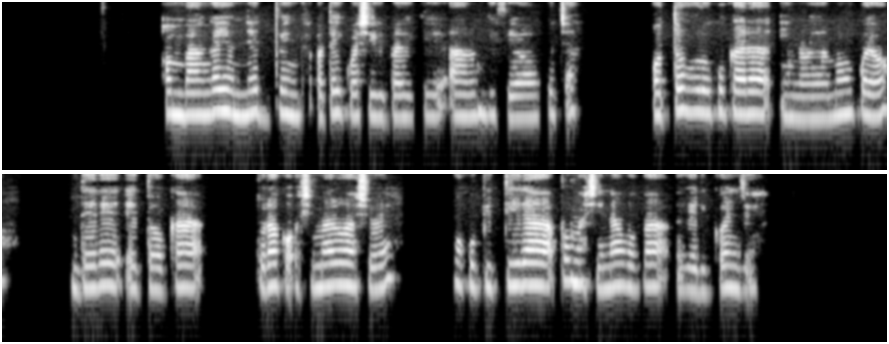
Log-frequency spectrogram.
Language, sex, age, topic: Oshiwambo, female, 25-35, finance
